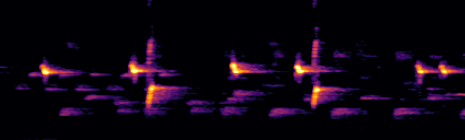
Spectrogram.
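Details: Moroccan goldfinch of the Widaniya singing style giving spaced, sharp, high call-like notes and short twittering snippets about once every second.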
